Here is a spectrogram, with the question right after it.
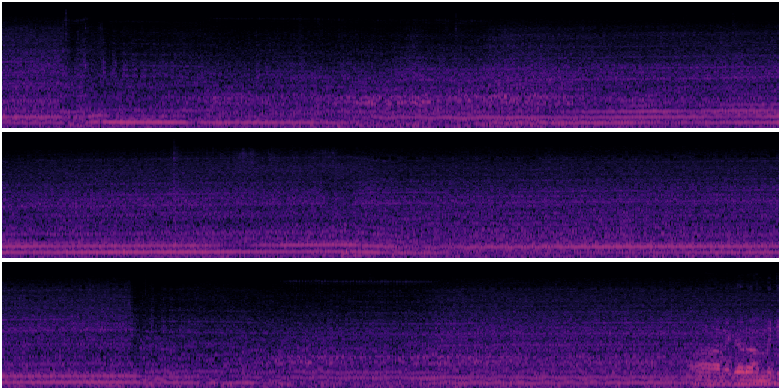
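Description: Skip Barber race car in iRacing at Zolder, its engine droning steadily with rising and falling pitch as it accelerates and shifts, running continuously under low background hum and occasional speech.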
